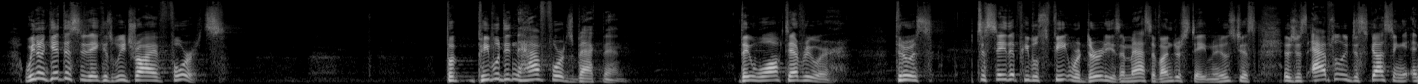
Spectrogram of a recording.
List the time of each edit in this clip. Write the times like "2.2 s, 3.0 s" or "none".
none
